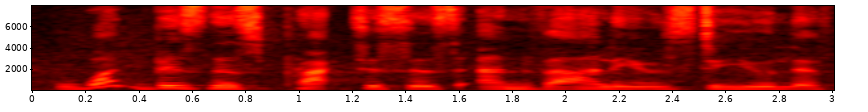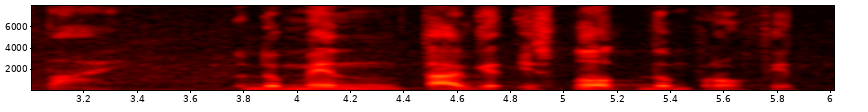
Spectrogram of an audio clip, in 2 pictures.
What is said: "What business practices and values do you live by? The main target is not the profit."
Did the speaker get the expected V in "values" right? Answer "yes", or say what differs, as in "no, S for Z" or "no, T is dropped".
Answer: yes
